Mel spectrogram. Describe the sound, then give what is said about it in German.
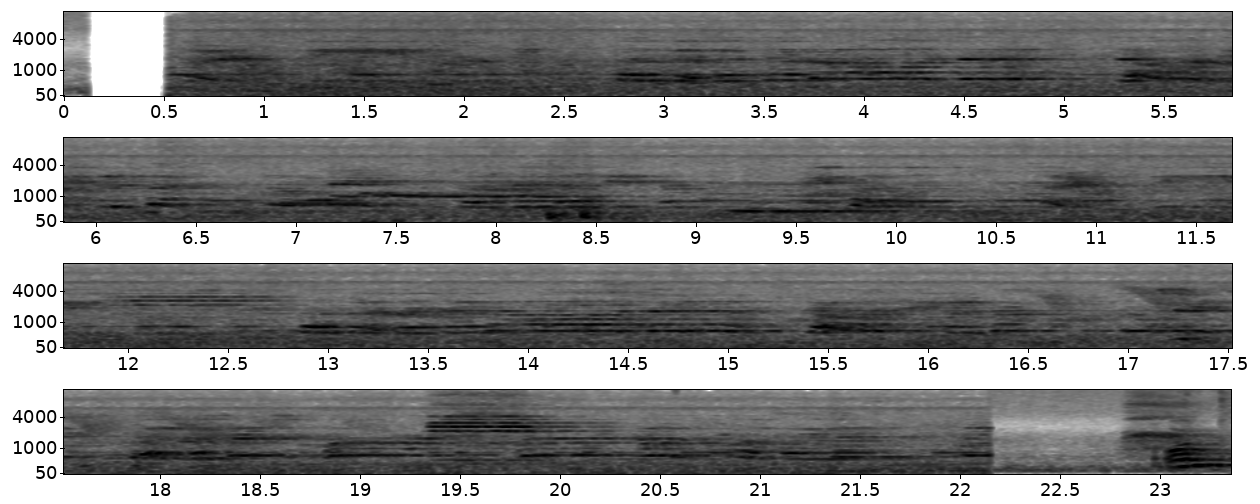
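Indian temple music plays steadily for about twenty seconds, a dense layer of sustained melodic tones and ringing, bell-like highs with voices blended in, fairly loud throughout. “jetzt noch ein bisschen Tempelmusik für dich.”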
